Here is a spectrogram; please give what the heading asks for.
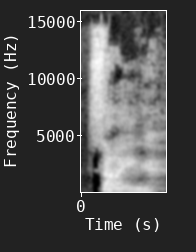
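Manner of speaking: usual speaking voice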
